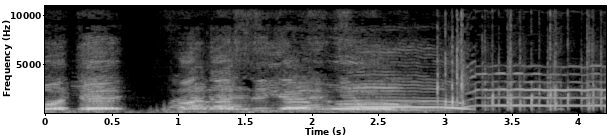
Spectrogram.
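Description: A group of men sing and shout together outdoors.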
